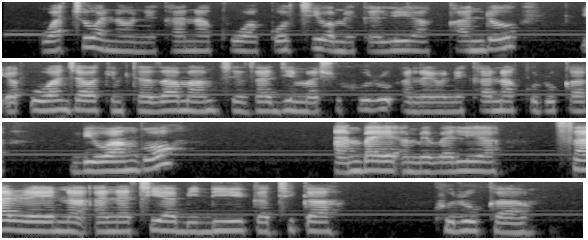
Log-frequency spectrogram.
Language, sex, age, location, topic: Swahili, female, 18-24, Kisumu, government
